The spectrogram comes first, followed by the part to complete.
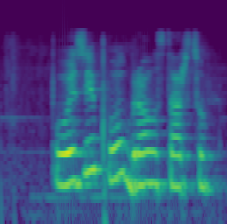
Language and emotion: Russian, neutral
